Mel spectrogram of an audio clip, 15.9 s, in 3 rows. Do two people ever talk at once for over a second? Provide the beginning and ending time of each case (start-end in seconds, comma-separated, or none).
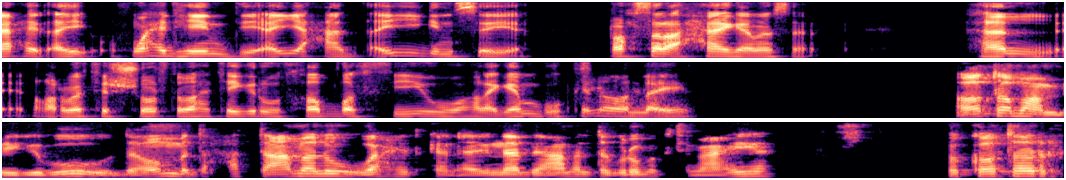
none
